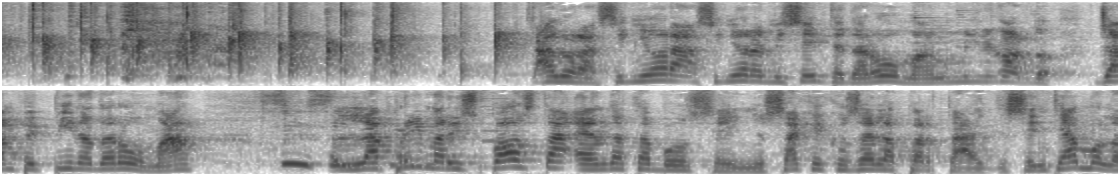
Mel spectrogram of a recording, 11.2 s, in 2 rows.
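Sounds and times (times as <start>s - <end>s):
audience applause: 0.0s - 2.6s
speech: 2.6s - 11.1s.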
